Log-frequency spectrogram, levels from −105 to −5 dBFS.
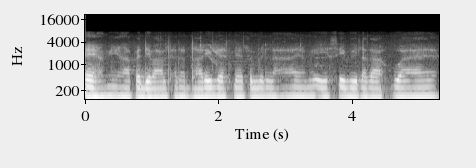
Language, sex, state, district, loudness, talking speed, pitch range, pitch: Hindi, male, Odisha, Malkangiri, -17 LUFS, 190 wpm, 120-125 Hz, 120 Hz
